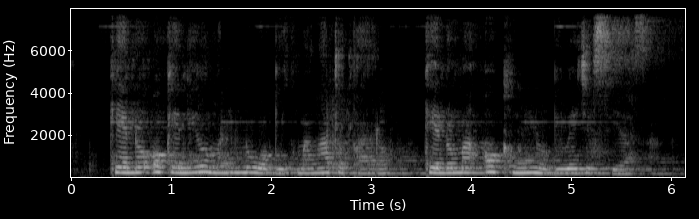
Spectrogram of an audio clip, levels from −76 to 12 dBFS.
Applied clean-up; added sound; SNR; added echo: neural separator model SepFormer DNS4.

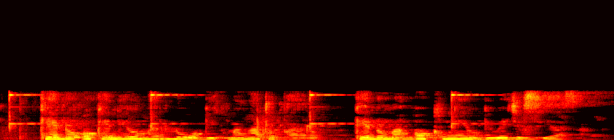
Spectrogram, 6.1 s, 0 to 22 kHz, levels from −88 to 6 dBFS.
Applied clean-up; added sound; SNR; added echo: classical method WPE with log-MMSE.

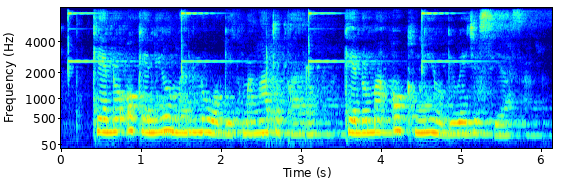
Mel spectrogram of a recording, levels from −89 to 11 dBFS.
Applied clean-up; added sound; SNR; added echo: none; Bicycle bell; 12 dB; reverberation time 1.6 s.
